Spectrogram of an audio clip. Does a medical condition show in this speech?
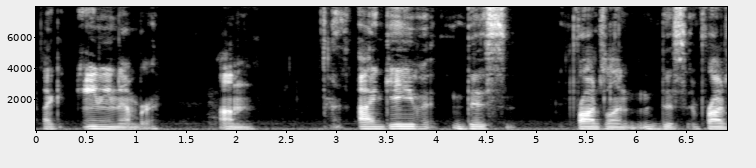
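Yes: traumatic brain injury.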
